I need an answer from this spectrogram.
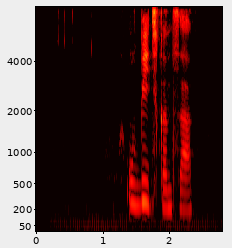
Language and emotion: Russian, neutral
